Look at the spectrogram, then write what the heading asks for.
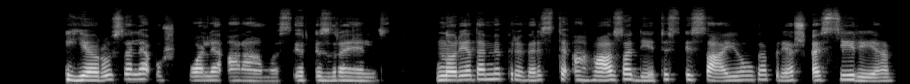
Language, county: Lithuanian, Panevėžys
